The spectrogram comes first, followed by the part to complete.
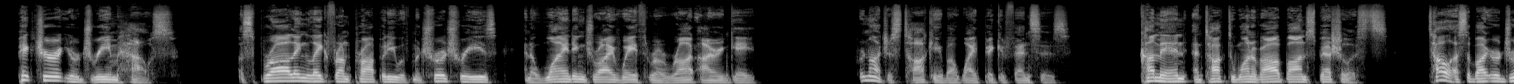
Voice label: US Soft Sell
